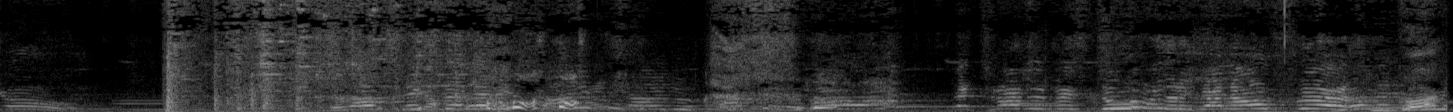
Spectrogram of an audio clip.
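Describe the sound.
Glass shatters as a ground-floor window is slammed shut with great force and its pane breaks, a sharp crash with clinking shards, while people talk throughout.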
